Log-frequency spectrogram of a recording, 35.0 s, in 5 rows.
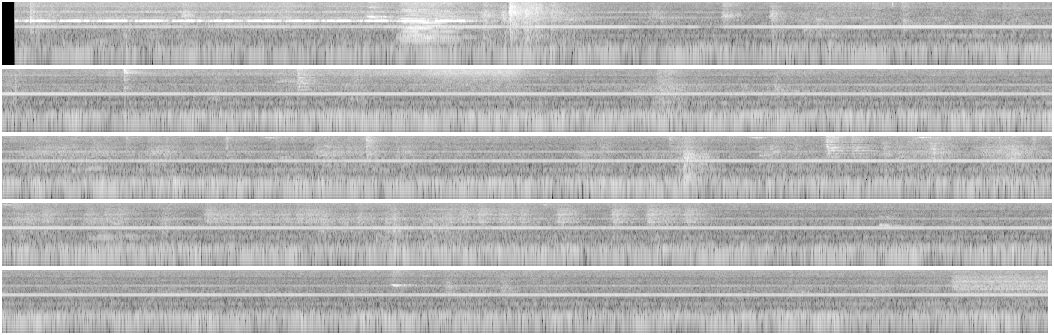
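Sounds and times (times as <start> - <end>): short beeps: 0.1 - 7.4
high whine of train motor: 0.1 - 34.9
train low rumble: 0.1 - 34.9.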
